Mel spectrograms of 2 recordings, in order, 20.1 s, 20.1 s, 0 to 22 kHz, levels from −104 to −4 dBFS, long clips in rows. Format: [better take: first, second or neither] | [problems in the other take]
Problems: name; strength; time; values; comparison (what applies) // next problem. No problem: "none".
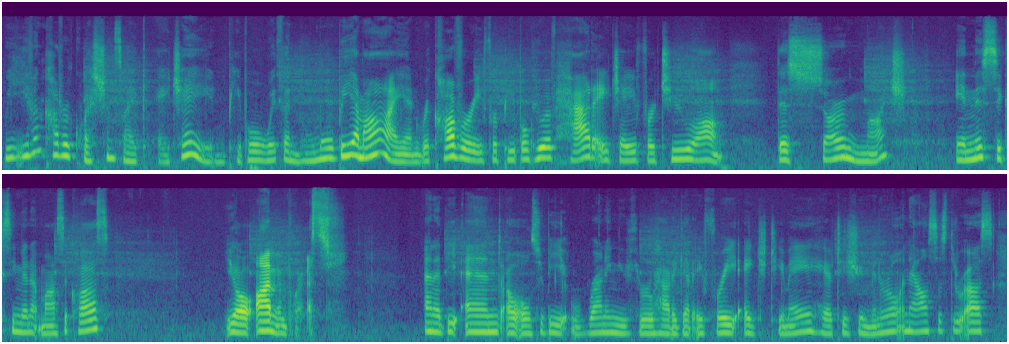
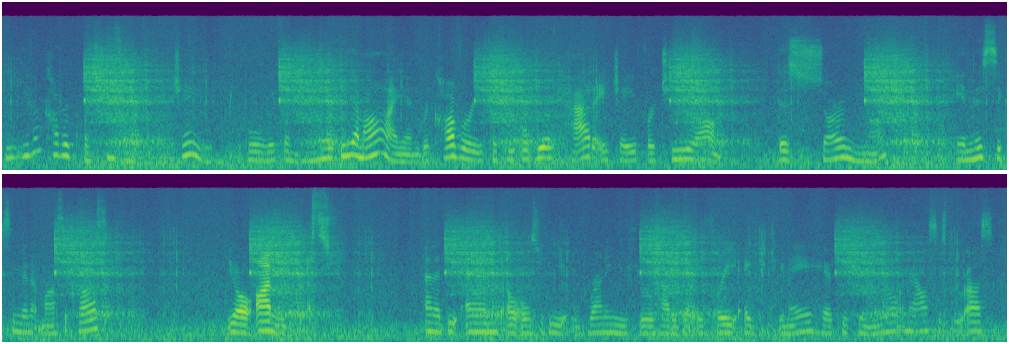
first | hiss; loud; throughout; 1 dB below the speech; faint in the first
